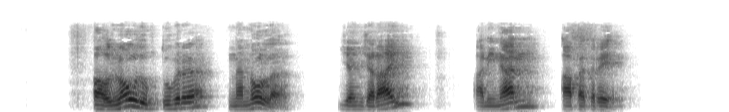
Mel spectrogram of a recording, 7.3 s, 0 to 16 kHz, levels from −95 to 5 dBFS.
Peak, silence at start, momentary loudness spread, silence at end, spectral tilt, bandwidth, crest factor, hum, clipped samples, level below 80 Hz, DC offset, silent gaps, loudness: -2 dBFS; 0.95 s; 14 LU; 1.1 s; -6 dB/octave; 7.2 kHz; 16 dB; none; under 0.1%; -68 dBFS; under 0.1%; 3.12-3.37 s, 4.62-4.73 s; -17 LUFS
